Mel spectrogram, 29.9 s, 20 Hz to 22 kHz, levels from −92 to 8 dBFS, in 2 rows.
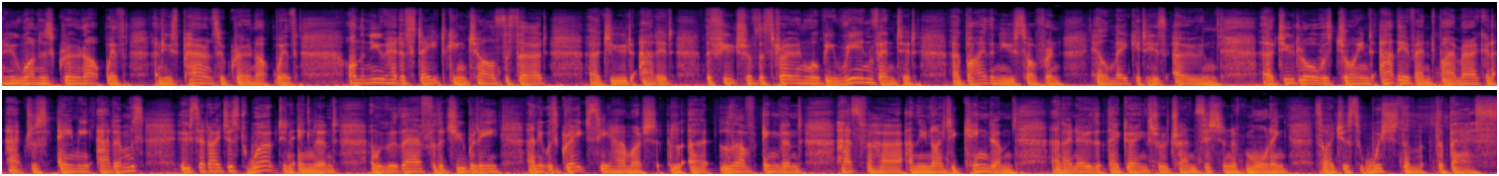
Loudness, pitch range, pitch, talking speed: -23 LUFS, 125-150 Hz, 135 Hz, 215 wpm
